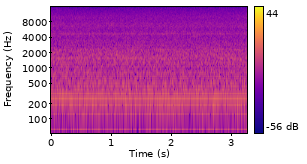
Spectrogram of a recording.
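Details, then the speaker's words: Off-highway machine engine driving hydraulics, Webtec flow meter loading valve gradually wound in from about 15 bar at 70 L/min. Steady drone as pressure rises; engine said to labor down but carries the load normally. "And as the pressure starts to increase, we start to see that movement on the XY view. You can also hear the engine starting to labor down."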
